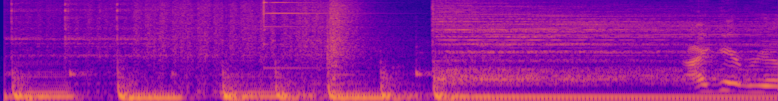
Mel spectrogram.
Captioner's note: upbeat jazzy music; bell dinging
